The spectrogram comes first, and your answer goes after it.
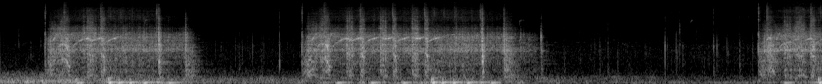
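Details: Suzuki Eiger 400 ATV, hard to start since sitting overnight despite new petcock and coil, rebuilt carburetor, adjusted valves and cleaned tank: starter cranks in three bursts of a couple of seconds, engine never catches; runs well once started.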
